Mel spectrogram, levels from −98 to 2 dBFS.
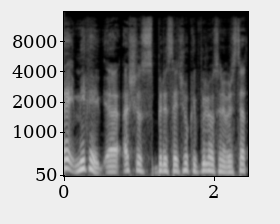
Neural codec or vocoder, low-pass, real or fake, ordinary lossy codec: none; 14.4 kHz; real; MP3, 96 kbps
